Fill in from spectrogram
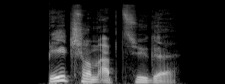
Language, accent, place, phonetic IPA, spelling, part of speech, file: German, Germany, Berlin, [ˈbɪltʃɪʁmˌʔapt͡syːɡə], Bildschirmabzüge, noun, De-Bildschirmabzüge.ogg
- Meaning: nominative/accusative/genitive plural of Bildschirmabzug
